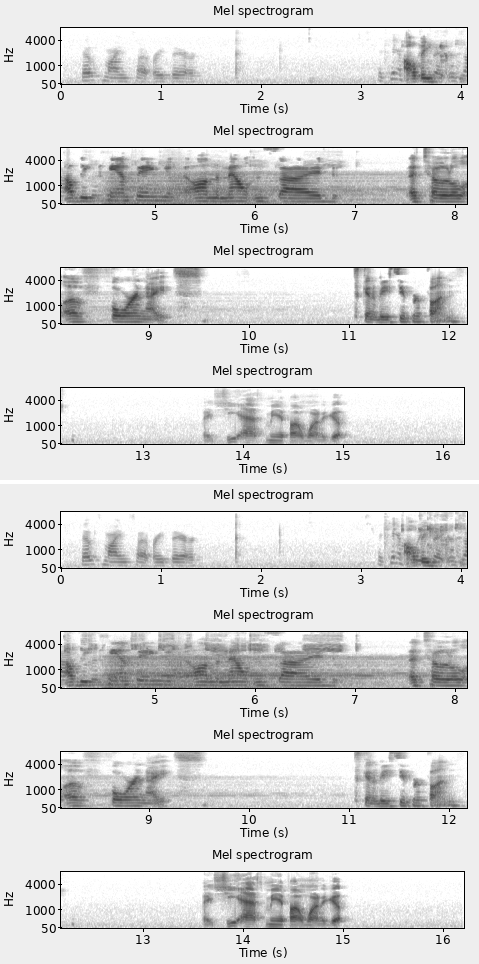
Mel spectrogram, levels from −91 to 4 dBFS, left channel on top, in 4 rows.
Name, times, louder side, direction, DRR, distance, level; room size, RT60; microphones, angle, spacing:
voice 1, 0.2-1.4 3.3-4.7, right 4 dB, 60° right, 1.3 m, -45 dB
voice 2, 3.4-3.7 4.1-6.8 7.5-9.5 11.2-12.1, left 5 dB, 80° left, 1.3 m, -28 dB
sound 1, 4.2-9.3 9.6-9.7, right 3 dB, 40° right, 3.9 m, -41 dB
voice 3, 5.5-6.1 6.5-6.9 13.6-15.0, right 8 dB, 80° right, 0.4 m, -32 dB
6.8 x 6.1 x 3.1 m
head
